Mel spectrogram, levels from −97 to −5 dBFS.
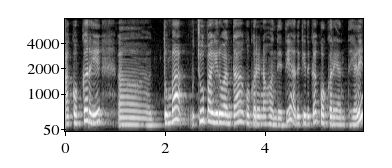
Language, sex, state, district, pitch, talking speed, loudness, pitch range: Kannada, female, Karnataka, Bijapur, 215 Hz, 140 wpm, -17 LUFS, 185-245 Hz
